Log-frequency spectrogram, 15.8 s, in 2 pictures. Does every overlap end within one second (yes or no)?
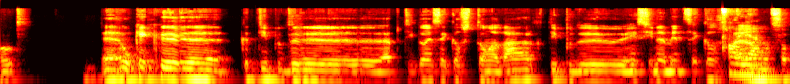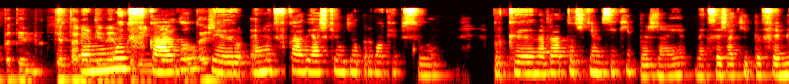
no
